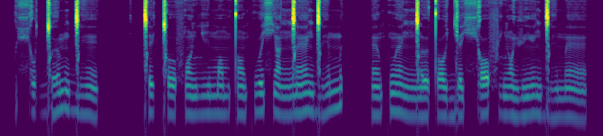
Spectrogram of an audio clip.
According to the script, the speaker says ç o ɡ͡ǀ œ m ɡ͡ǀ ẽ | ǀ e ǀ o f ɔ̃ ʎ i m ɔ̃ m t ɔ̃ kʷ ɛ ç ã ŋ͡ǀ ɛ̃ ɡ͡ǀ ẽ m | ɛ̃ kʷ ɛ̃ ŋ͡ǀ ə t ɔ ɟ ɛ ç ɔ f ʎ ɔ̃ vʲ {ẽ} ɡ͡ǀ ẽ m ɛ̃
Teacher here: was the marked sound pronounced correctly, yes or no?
yes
